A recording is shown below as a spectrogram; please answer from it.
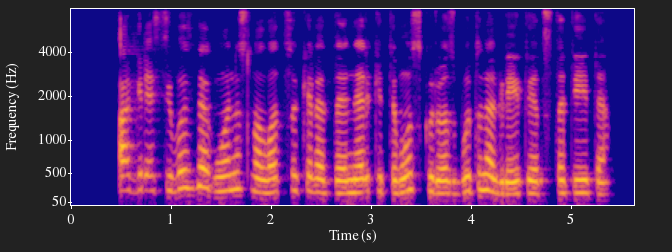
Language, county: Lithuanian, Alytus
